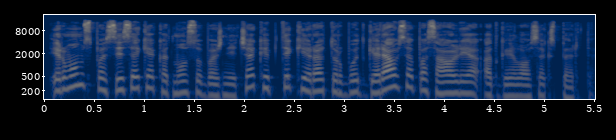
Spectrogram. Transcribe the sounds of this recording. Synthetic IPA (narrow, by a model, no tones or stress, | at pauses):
ɪɾmʊmspɐsʲɪsʲɛkʲekɐt̪muːsʊbɐʒʲnʲiːt͡ʃʲɛkɐɪpt̪ʲɪkiːɾɐt̪ʊɾbuːt̪ɡʲɛɾʲæˑʊsʲɛpɐsɑˑʊlʲijɛʔɐd̪ɡɐɪlˠoːsɛksʲpʲɛɾʲt̪ʲɛ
